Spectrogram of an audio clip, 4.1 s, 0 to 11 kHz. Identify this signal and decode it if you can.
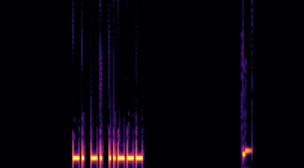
Morse code, heard as a keyed tone, about 40 wpm, 700 Hz. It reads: NN2
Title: Common Cut Numbers - 3-Digit 40wpm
